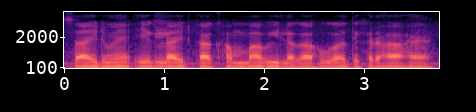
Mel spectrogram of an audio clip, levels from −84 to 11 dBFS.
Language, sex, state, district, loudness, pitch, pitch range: Hindi, male, Uttar Pradesh, Lalitpur, -16 LUFS, 90 Hz, 85-90 Hz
